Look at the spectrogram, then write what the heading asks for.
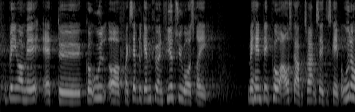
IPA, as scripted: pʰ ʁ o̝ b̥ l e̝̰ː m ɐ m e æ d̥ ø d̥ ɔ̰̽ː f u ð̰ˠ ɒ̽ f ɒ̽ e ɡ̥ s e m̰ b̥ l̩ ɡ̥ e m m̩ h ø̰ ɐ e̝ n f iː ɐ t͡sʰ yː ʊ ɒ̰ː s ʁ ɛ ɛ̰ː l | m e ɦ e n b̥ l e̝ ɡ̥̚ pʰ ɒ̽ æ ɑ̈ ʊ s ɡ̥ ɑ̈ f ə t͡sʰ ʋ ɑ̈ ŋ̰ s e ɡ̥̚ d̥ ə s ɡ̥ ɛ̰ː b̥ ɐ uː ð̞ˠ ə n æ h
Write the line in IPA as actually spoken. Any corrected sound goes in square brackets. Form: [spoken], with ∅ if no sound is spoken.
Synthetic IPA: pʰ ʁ o̝ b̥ l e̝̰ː m ɐ m e æ d̥ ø [ɡ̥] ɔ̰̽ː [∅] u ð̰ˠ ɒ̽ f ɒ̽ e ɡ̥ s e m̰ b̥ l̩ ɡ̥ e m m̩ [f] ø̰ ɐ e̝ n f iː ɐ t͡sʰ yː ʊ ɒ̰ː s ʁ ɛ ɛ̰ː l | m e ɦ e n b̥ l e̝ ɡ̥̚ pʰ ɒ̽ æ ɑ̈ ʊ s ɡ̥ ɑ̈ f ə t͡sʰ ʋ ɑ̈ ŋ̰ s e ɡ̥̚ d̥ ə s ɡ̥ ɛ̰ː b̥ ɐ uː ð̞ˠ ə n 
